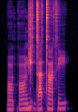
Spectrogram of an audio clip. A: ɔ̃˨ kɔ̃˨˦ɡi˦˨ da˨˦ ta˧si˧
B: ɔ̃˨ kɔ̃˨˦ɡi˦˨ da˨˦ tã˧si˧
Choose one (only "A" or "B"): B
